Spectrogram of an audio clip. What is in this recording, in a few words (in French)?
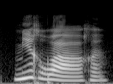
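"MIROIR", French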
